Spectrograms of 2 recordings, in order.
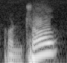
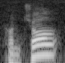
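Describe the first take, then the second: First: Control stressed on the last syllable, trol, rising. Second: Control stressed on the last syllable, trol, rising again. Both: Shown as a demonstration. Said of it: "I repeat".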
